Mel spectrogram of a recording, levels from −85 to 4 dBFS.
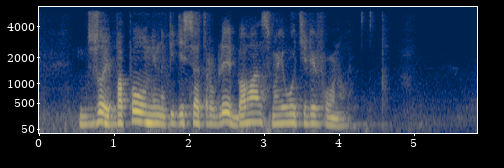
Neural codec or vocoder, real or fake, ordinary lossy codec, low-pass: codec, 16 kHz, 1 kbps, X-Codec, WavLM features, trained on Multilingual LibriSpeech; fake; Opus, 64 kbps; 5.4 kHz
